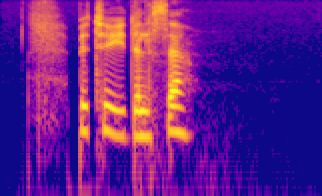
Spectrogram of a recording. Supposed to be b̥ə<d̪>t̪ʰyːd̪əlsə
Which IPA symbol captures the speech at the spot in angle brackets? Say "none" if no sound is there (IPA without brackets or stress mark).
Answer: none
